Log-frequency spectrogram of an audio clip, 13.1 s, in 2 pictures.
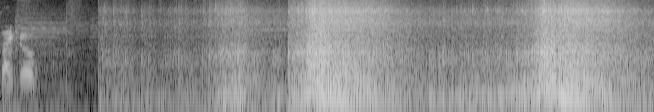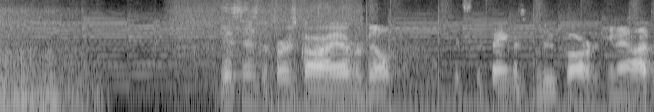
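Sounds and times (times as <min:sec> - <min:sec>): car engine revving: 0:01.0 - 0:07.5.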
